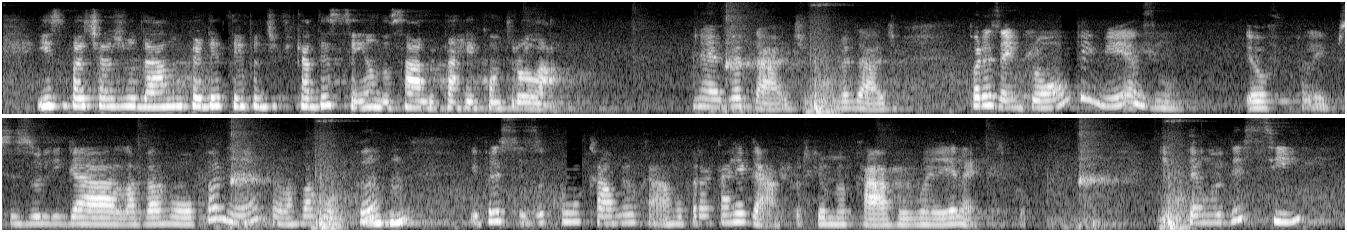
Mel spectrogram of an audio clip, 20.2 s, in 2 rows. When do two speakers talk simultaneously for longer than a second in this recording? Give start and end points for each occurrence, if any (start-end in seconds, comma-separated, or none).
none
